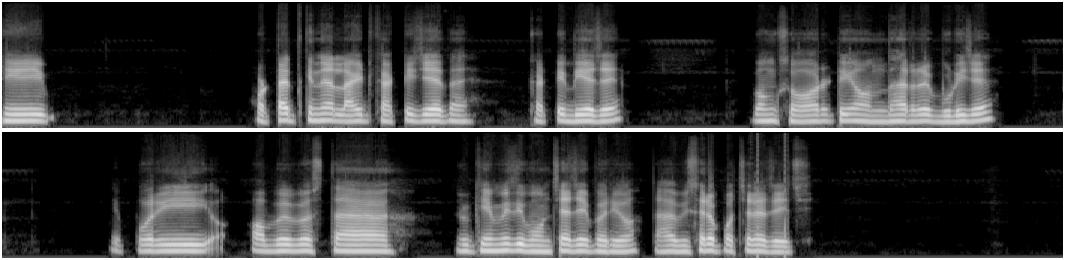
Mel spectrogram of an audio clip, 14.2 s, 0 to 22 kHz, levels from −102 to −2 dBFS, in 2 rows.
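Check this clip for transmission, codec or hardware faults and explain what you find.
One fault is present, a burst of processor overload crackle from 12.06 to 12.64 s. Here the processor could not keep up with its audio deadlines. The buffers were very short, under a millisecond each. A handful of them were missed in quick succession. Each miss dropped out to silence with abrupt edges. Scattered through the speech, these tiny hard-edged gaps sound like a short gritty crackle. It stops once the load eases.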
